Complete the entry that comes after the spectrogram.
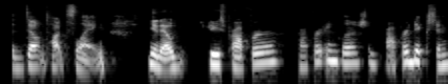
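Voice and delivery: plain

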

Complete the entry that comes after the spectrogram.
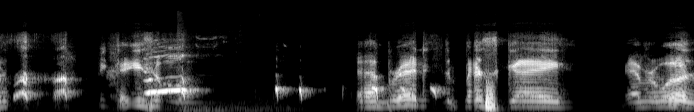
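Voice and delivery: bad, swooping wrestler-promo voice, up and down. Imitating how the bad impersonation sounded: Stu Hart voice. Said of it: "He sounded more like Stu Hart".

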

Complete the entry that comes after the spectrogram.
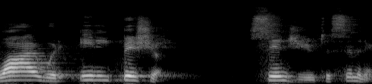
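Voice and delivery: imitated muttered grumble under the breath. Retelling a past reaction to classmates' beliefs: imitating a grumble under the breath. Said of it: "grumbled and complained under my breath".

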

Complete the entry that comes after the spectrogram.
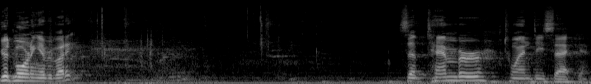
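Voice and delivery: grave, heavy, somber and solemn tone. Greeting everybody at the start of the show, somber tone. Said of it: "Can you hear the somber tone in my voice?".

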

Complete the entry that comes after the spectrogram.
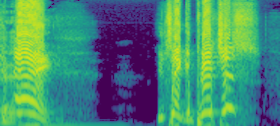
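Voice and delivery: put-on, loud yelling, pitched way high. Retelling confronting someone who took a picture of them, retelling a yell. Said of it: "why are you yelling at me?".

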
